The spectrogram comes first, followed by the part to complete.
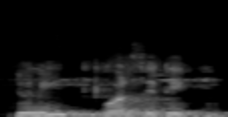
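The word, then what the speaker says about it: university: प य ये तो लिखा तो यू है है तो वोल है ना है तो वोल लेकिन हम इसे प्रोनाउंस क्या करते हैं यूनिवर्सिटी है ना यही प्रोनाउंस करते हैं अब ये जो य है क्या य स्वर में आता है नहीं आता ना यह किसम आता है आपके व्यंजन में आता है और यहां प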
